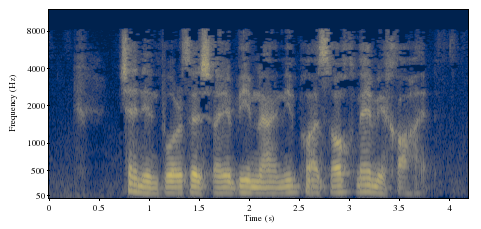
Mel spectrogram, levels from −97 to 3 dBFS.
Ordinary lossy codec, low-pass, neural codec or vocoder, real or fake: MP3, 32 kbps; 10.8 kHz; codec, 16 kHz in and 24 kHz out, 0.6 kbps, FocalCodec, streaming, 4096 codes; fake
